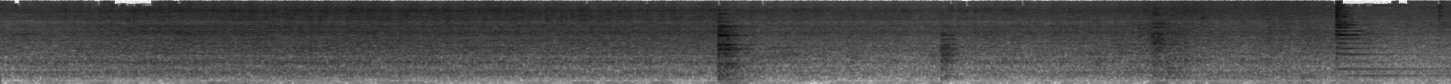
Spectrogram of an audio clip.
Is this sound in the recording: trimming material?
no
